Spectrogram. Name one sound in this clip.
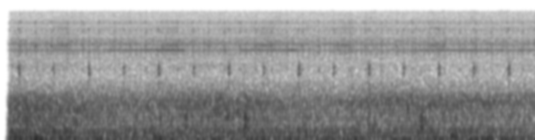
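A car's engine hums steadily, heard from inside the car.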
